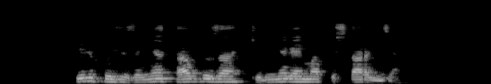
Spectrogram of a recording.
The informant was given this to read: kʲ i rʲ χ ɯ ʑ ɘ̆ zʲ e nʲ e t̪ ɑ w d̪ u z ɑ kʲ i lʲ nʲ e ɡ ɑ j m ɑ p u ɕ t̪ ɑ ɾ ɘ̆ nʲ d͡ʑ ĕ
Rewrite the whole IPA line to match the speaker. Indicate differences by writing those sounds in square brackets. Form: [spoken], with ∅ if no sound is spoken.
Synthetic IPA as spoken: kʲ i [lʲ] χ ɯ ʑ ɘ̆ zʲ e nʲ e t̪ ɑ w d̪ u z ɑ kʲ i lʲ nʲ e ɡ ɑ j m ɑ p u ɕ t̪ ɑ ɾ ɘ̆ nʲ d͡ʑ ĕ

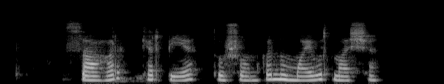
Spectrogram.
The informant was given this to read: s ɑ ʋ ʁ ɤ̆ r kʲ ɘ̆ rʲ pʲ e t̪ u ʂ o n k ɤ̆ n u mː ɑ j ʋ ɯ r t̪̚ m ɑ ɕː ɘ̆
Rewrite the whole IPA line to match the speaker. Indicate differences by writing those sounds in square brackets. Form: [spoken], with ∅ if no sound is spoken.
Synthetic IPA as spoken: s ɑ [∅] ʁ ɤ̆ r kʲ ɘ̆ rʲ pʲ e t̪ u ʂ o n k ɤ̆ n u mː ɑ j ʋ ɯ r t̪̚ m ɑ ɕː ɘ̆

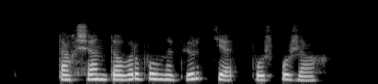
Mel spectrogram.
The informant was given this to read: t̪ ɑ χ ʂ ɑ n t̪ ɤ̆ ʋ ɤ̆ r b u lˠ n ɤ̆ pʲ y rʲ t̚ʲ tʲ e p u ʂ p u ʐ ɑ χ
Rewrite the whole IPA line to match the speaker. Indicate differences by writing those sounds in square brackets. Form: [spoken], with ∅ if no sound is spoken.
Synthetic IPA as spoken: t̪ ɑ χ [ɕ] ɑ n t̪ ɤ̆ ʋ ɤ̆ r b u lˠ n ɤ̆ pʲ y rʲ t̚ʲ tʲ e p u ʂ p u ʐ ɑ χ

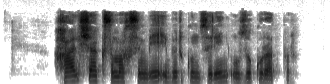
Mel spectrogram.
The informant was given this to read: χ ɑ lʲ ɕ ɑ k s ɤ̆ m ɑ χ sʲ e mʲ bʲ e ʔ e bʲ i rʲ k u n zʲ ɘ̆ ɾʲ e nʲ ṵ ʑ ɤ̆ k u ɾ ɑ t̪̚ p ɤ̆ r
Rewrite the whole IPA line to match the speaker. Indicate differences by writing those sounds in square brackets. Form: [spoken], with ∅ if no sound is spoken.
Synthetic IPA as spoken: χ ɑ lʲ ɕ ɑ k s ɤ̆ m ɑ χ sʲ e mʲ bʲ e ʔ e bʲ i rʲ k u n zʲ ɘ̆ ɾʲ e nʲ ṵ [z] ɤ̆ k u ɾ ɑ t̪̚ p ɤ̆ r

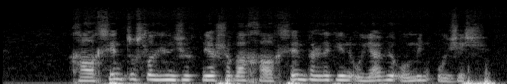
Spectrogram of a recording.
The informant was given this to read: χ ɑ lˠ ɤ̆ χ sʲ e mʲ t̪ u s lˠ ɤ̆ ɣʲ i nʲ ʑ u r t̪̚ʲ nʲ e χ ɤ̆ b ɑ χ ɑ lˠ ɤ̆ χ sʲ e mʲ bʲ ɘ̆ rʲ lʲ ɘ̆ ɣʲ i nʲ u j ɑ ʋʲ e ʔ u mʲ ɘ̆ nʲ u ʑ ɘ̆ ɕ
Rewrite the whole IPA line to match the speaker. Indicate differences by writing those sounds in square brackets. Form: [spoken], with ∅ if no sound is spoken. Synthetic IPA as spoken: χ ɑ lˠ ɤ̆ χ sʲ e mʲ t̪ u s lˠ ɤ̆ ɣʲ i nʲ ʑ u r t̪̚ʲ nʲ e [ʂ] ɤ̆ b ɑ χ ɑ lˠ ɤ̆ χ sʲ e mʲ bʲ ɘ̆ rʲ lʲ ɘ̆ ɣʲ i nʲ u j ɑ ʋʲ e ʔ u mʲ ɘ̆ nʲ u ʑ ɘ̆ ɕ

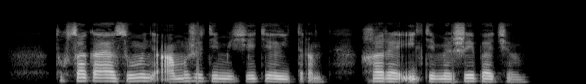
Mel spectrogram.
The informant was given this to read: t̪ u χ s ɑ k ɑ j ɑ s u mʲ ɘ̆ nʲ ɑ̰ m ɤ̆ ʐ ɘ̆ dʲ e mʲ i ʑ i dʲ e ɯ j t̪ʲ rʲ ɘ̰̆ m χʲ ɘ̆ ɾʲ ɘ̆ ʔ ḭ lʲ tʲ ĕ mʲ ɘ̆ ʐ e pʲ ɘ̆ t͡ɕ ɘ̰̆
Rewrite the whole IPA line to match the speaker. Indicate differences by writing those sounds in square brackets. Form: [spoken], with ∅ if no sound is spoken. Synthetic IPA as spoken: t̪ u χ s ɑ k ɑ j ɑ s u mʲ ɘ̆ nʲ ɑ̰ m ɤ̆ ʐ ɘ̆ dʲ e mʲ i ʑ [e] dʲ e ɯ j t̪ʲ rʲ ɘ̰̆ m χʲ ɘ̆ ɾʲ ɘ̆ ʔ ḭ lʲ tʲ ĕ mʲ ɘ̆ ʐ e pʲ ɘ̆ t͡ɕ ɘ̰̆

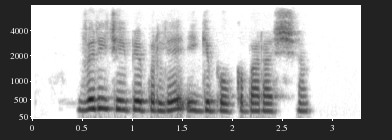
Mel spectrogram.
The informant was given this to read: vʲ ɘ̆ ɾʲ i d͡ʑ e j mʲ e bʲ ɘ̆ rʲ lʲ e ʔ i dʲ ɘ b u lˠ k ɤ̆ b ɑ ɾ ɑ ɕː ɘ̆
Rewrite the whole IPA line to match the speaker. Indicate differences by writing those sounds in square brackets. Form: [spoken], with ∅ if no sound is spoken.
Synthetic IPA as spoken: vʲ ɘ̆ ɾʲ i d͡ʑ e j [bʲ] e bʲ ɘ̆ rʲ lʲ e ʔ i [ɡʲ] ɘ b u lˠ k ɤ̆ b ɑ ɾ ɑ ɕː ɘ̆

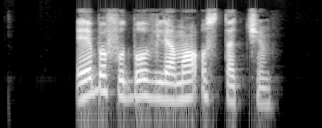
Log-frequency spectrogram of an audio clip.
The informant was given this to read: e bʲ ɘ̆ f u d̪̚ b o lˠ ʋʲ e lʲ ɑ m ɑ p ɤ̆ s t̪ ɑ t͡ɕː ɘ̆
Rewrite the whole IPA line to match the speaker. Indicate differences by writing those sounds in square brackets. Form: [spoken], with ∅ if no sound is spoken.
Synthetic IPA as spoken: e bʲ ɘ̆ f u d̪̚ b o lˠ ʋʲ [i] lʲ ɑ m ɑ [ʔ] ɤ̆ s t̪ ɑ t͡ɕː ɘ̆

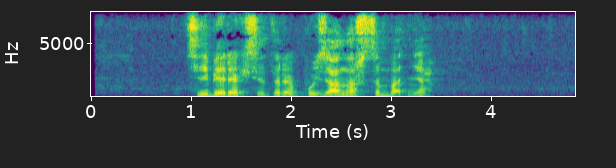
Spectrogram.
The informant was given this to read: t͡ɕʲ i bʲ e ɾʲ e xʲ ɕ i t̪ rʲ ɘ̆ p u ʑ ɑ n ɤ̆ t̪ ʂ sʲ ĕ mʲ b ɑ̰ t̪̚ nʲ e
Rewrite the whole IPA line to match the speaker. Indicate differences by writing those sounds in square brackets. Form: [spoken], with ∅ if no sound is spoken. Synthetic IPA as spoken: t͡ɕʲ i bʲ e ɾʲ e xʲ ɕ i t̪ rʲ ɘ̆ p u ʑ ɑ n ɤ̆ [∅] ʂ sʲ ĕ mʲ b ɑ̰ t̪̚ nʲ e

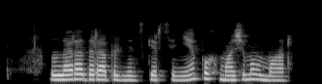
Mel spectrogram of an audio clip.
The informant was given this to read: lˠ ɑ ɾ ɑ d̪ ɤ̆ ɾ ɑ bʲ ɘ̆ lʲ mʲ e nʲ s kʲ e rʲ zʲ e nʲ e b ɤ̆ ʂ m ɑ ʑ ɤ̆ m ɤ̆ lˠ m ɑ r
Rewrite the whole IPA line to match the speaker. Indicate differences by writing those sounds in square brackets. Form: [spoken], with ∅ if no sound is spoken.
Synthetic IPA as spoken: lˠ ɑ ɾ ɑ d̪ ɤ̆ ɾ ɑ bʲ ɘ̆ lʲ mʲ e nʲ s kʲ e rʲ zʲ e nʲ e [p] ɤ̆ [χ] m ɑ ʑ ɤ̆ m ɤ̆ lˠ m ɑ r

